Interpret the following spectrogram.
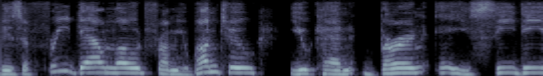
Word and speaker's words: Ubuntu: then of course there is Ubuntu or properly pronounced Ubuntu which is a Linux operating system a free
